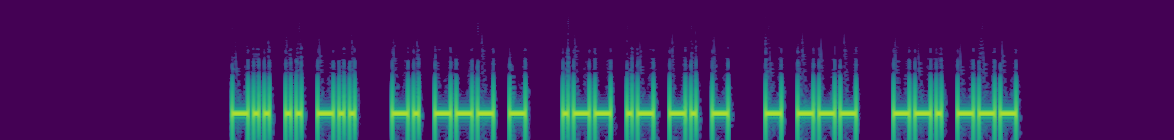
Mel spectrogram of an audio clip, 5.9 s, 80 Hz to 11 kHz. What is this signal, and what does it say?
Morse code, heard as a keyed tone, about 44 wpm, 700 Hz. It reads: DID NOT WANT TO GO
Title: Sets of 5 Words 45wpm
